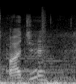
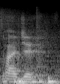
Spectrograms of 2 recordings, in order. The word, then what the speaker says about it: Paje: It's actually pronounced Paje and not Paje, like I thought.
